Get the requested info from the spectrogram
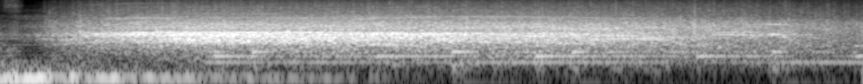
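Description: Audience applause that swells in over the first second or so, holds, then slowly fades, with a soft, slow melody playing underneath.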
